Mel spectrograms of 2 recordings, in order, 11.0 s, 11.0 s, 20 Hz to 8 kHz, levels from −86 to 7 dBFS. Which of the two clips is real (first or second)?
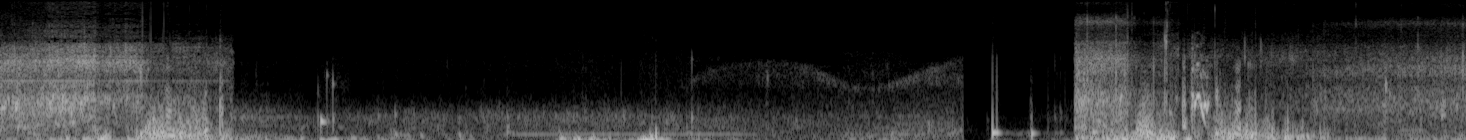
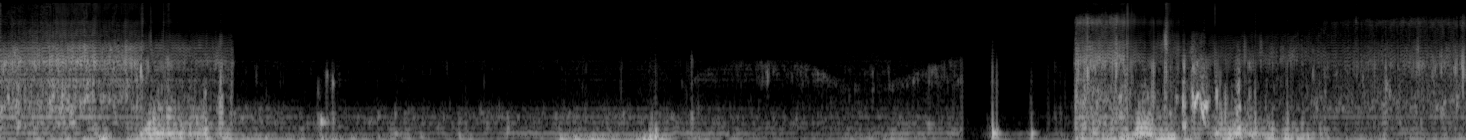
first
